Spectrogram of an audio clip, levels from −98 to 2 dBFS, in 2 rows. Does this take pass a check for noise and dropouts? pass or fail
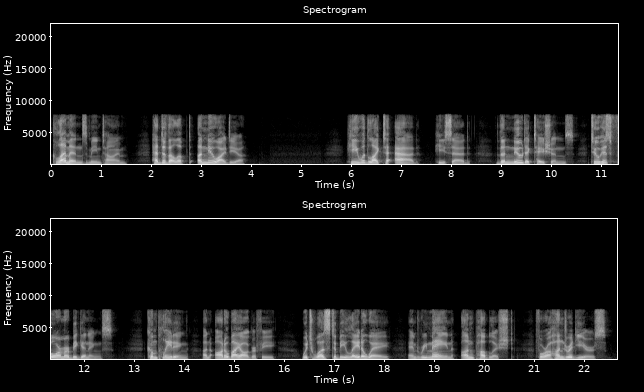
pass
